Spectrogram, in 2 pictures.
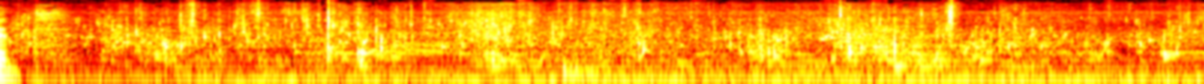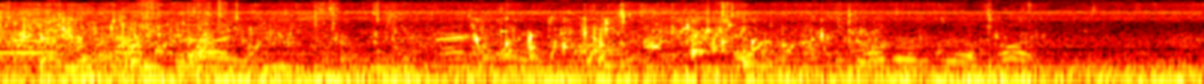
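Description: Faint, distant voice carrying across the water in snatches, over a steady low rumble of wind on the microphone and a few small clicks.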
